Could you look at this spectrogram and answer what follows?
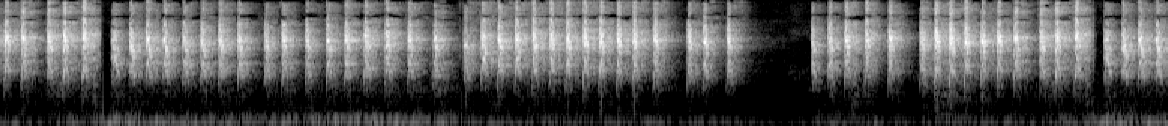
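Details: Eurasian tree sparrows in a fight, captured cleanly for songbird training: fast, strident chirping pulses running steadily, one brief silence just before the end, then the harsh chatter resumes; faint low hum beneath.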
